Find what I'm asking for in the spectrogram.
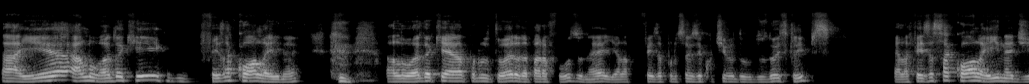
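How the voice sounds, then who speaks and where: Speaking at a moderate pace with a Brazilian accent, a man has a fairly high pitch and ordinary pitch variation. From southern Brazil. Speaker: band musician. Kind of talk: casual interview. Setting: video call.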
